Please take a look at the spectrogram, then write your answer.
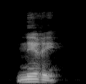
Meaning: African locust bean (Parkia biglobosa)
- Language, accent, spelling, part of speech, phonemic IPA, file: French, France, néré, noun, /ne.ʁe/, LL-Q150 (fra)-néré.wav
